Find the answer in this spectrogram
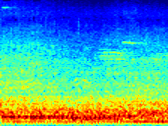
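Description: A motor vehicle's engine running steadily with a low, even hum.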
